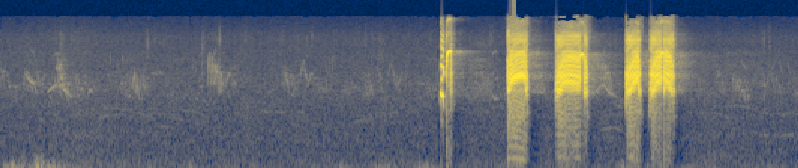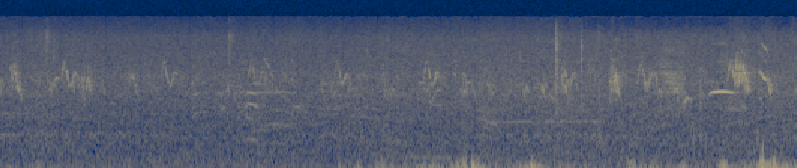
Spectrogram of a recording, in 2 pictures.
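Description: A grey francolin gives a quick burst of four loud, harsh, grating notes in about a second and a half, then falls silent against faint background rumble.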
